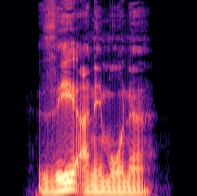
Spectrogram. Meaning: sea anemone
- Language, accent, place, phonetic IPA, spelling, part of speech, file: German, Germany, Berlin, [ˈzeːʔaneˌmoːnə], Seeanemone, noun, De-Seeanemone.ogg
